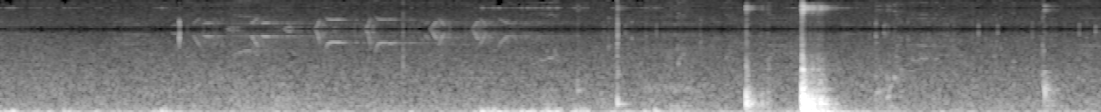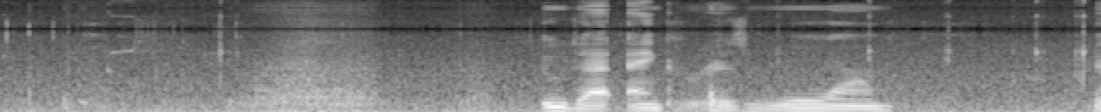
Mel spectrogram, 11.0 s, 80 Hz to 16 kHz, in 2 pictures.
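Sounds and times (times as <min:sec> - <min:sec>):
anchor knocking against hull: 0:03.7 - 0:04.4.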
